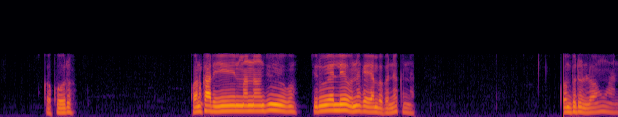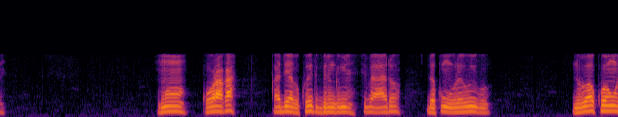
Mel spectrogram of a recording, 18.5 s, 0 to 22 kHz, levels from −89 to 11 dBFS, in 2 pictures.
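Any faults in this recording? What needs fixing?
At 8.42 s the speech drops out completely for 40 ms, until 8.46 s. This is packet loss filled with silence. Data went missing in transit, and the receiver played nothing in its place. A 40 ms hole fits two lost 20 ms packets. The sound stops and restarts abruptly. The speech runs through G.711 telephone coding, so it is band-limited to 4 kHz, but the gap is silence. To prevent this, enable packet loss concealment in the receiver.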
